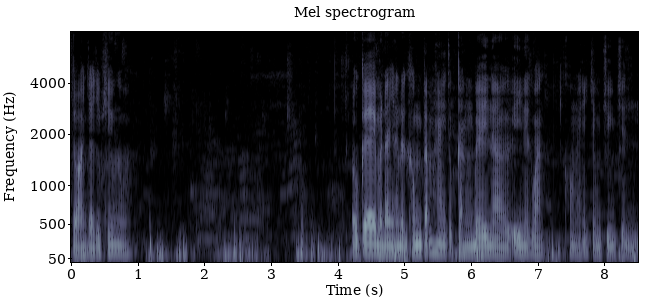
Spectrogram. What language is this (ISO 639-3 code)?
vie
